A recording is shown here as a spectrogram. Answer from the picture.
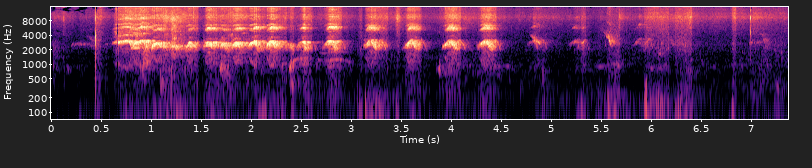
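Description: A bird calling: one long held high note, then a string of short repeated notes, about three a second, that fade away.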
